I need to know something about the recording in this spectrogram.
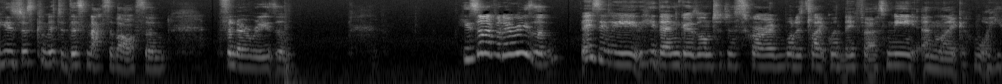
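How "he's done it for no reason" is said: higher, fast, disbelieving; incredulous exasperation. Real, not acted. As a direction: spit it out, fed up. Ranting about the plot.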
